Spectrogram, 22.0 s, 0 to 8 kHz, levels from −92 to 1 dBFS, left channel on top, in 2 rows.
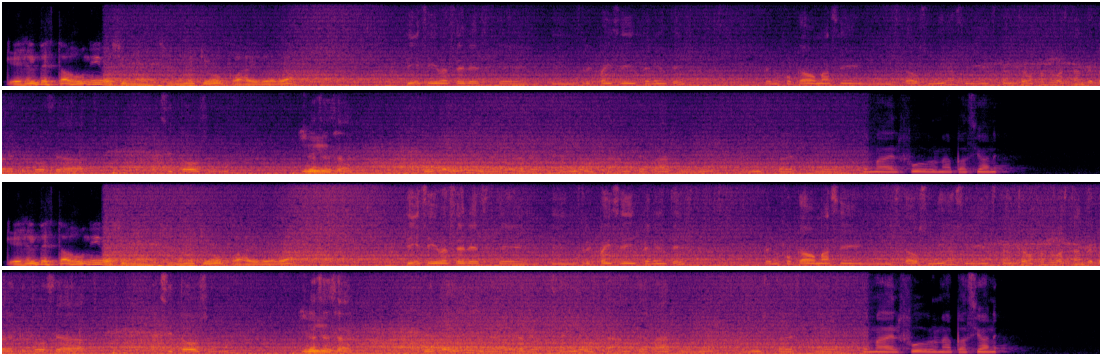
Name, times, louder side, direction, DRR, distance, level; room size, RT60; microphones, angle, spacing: voice 1, 0.0-3.0 14.0-14.3, equal, ahead, 1.0 m, -27 dB
sound 1, 1.0-19.7, right 1 dB, 35° right, 1.9 m, -33 dB
voice 2, 4.0-6.9 7.6-11.9 12.5-13.3 14.0-14.5 15.2-20.9, right 2 dB, 50° right, 1.0 m, -34 dB
29.0 x 20.0 x 6.1 m
head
